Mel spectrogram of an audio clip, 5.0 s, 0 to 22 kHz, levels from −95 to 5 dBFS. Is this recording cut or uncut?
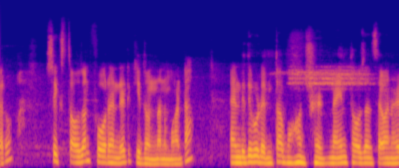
uncut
